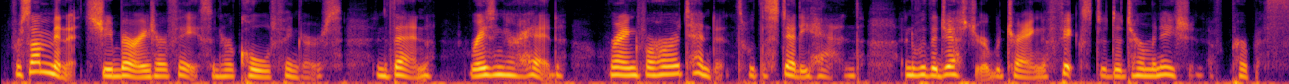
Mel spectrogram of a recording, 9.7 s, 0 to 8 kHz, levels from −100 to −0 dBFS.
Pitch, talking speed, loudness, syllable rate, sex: 205 Hz, 210 wpm, -20 LUFS, 6.2 syllables/s, female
